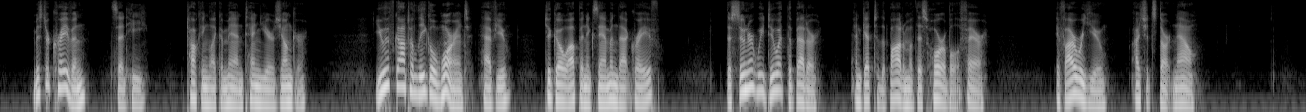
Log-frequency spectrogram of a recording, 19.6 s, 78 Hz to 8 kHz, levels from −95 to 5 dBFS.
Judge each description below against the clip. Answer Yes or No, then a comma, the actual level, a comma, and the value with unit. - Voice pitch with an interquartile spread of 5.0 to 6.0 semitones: Yes, average, 5.3 semitones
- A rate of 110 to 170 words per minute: Yes, average, 155 wpm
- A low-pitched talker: Yes, low, 115 Hz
